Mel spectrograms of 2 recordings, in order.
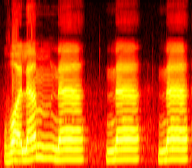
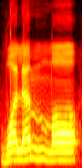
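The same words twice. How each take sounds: First: Slow ظلمنا with light repeated نا; fine long open aa in ظلمنا; correct thin alif. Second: Slow ظلمنا with a rounded final aa; full-mouthed long نا in ظلمنا; wrongly thick alif. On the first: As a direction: keep every نا of ظلمنا unrounded. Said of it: "وہ الف باریک پڑھا جائے گا". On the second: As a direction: make the نا of ظلمنا heavy and dark. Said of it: "وہاں پر نہیں کر رہے ہیں". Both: Shown as a demonstration.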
